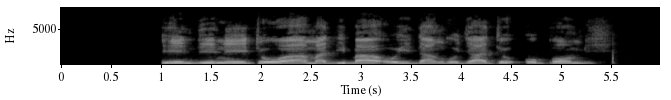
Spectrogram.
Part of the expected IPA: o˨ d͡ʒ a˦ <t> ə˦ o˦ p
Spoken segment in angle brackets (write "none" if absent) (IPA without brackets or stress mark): t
